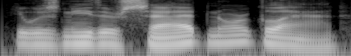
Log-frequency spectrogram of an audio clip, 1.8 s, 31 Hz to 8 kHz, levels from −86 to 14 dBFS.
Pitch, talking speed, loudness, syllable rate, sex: 100 Hz, 205 wpm, -15 LUFS, 4.4 syllables/s, male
